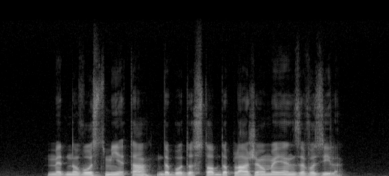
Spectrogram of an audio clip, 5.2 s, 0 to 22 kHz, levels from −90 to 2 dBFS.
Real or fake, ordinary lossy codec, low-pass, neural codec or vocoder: real; none; 19.8 kHz; none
